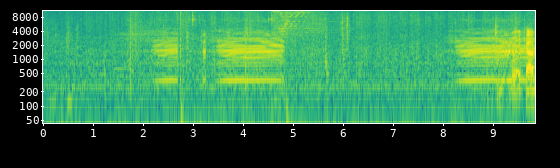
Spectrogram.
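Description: Cattle in the crafting game Craftopia give several drawn-out moos, a couple of longer calls and a later one, each clear and close against a low steady background hum.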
